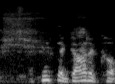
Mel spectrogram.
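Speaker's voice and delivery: hushed, soft, breathy, barely voiced whisper. Speaker retells what she whispered to him, retelling a whisper. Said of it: "And she whispered".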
